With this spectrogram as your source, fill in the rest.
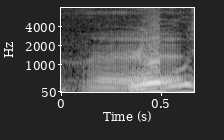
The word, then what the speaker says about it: Le Roux: Leroux, c'est breton. Ah oui, oui, parce que ça s'écrit en deux mots. En un seul mot, c'est français. Ah oui. Et en deux mots, c'est breton.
